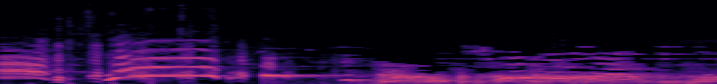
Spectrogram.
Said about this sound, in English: Oh, the dog's going nuts.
